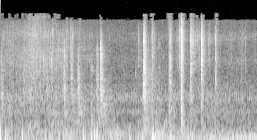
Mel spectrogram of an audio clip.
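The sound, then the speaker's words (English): The motor of Isidore's fishing boat drones with a steady low rumble as he points it downriver along a line plotted on his depth finder, while water splashes and hisses in brief bursts and wind buffets the microphone. No one speaks. “Isidore points his boat downriver and propels along a line he's plotted on his depth finder.”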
